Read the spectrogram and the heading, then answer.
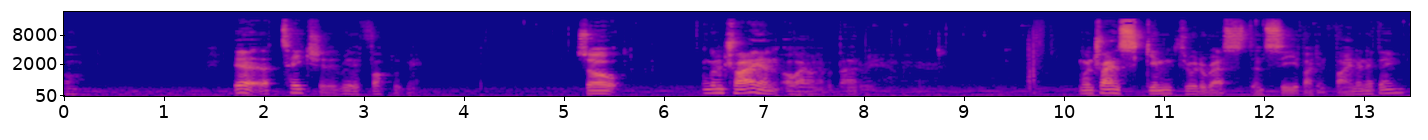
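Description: Low-voiced young man muttering through gameplay. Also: expressive, a little slow, vocal fry, long pauses, soft background music. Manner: muttering, frustrated, swears freely. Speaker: video game player and commentator. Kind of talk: casual gameplay commentary. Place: indoor room at home.

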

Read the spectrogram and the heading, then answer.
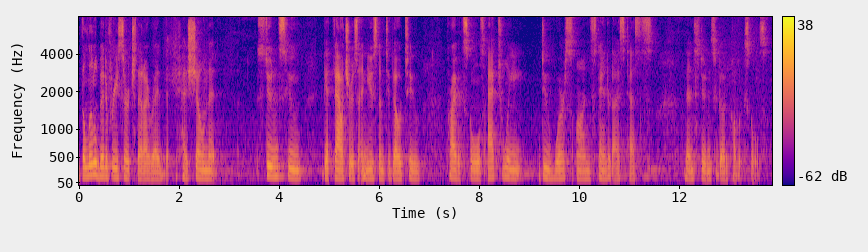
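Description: An older woman on a forum panel, explaining policy in an earnest, measured way with some restarts, speaking into a table mic in a hall. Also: a bass voice, steady tone, warm tone, slight background noise. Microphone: table mic on a stand.

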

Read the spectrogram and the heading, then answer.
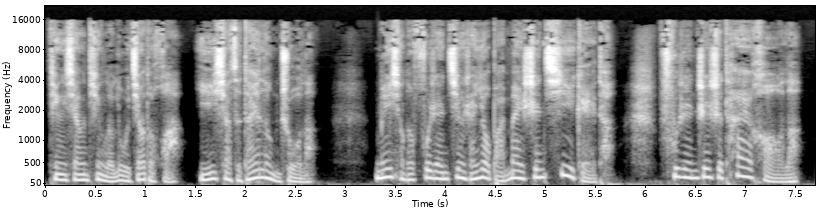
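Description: A male audiobook narrator tells a period story from a script. His voice is husky with widely moving intonation, recorded close and dry. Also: medium pitch, very animated, normal speed, a little mellow, no echo.

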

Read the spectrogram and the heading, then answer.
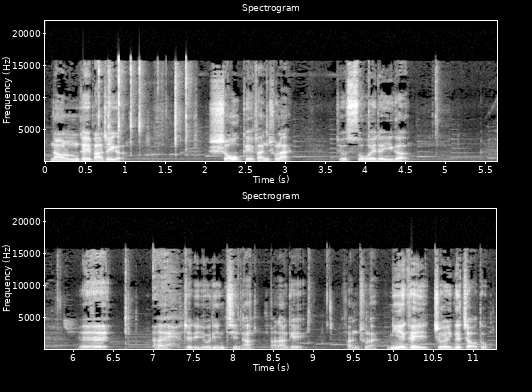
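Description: A man's voice: lowish voice, moderate pace, vocal fry, pauses often, darkish tone, soft background music. A man with a Taiwanese accent giving a chatty, casual hands-on toy review, often tossing in rhetorical questions. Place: indoors at a tabletop.

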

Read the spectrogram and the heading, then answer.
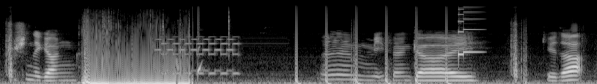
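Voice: mid-range voice, steady tone, slow pace, heavy background noise. A gamer giving casual, rambling live commentary on a video game, muttering asides along the way. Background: game music and sounds.

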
